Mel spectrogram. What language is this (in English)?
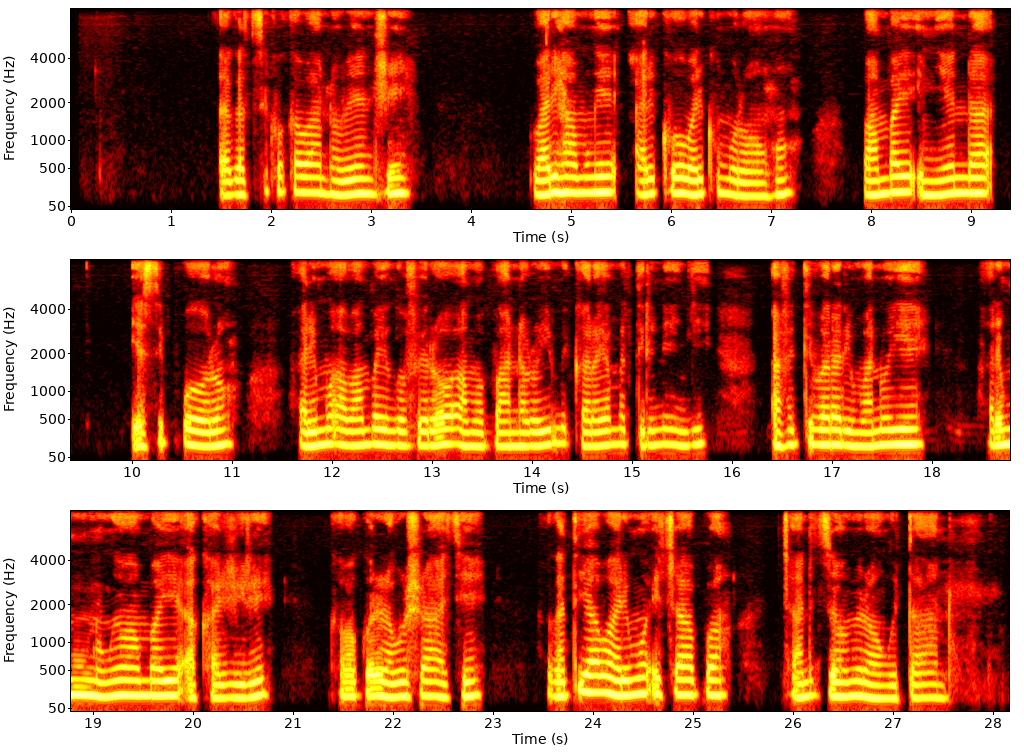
Kinyarwanda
